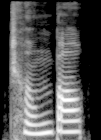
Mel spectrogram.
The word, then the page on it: 承包: chéng bāo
